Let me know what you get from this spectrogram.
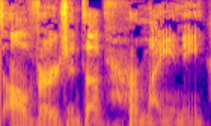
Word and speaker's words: Hermione: It's Hermione.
